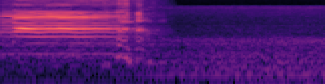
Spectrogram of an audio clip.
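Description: A woman's singing voice holding one long, steady note that ends about a second in, leaving a low, even rumble.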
